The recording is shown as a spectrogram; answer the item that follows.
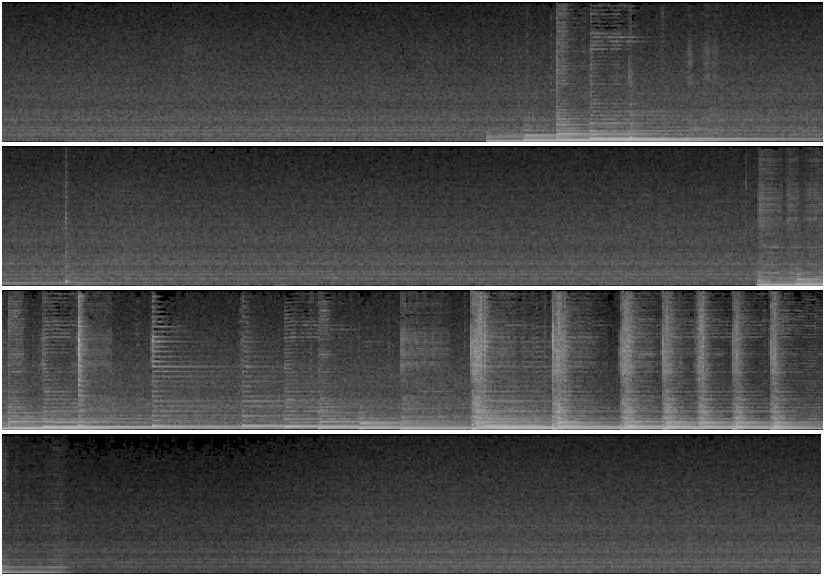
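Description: Electric guitar: a chord struck about five seconds in and left to ring out, then a longer run of chords and single notes from about the middle that is cut off abruptly near the end. A faint steady hum runs underneath.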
